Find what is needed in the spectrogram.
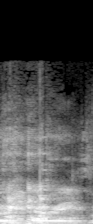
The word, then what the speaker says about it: randoris: And so I've definitely seen a lot of benefit to doing mob katas or randoris. Mm-hmm. Did I say that right? – Yeah, randoris.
